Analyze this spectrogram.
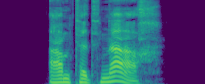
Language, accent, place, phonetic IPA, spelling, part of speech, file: German, Germany, Berlin, [ˌaːmtət ˈnaːx], ahmtet nach, verb, De-ahmtet nach.ogg
- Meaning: inflection of nachahmen: 1. second-person plural preterite 2. second-person plural subjunctive II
